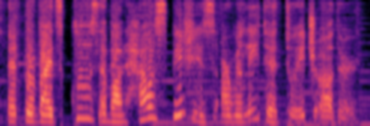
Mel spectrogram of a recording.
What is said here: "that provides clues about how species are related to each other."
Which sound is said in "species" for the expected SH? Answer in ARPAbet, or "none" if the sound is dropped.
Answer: SH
